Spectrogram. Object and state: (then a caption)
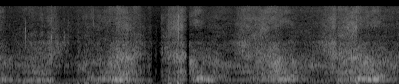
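Foam microphone windscreen being scratched. Long nails and fingertips gently scratch and rub a black foam windscreen on a microphone. The result is a close, muffled, low rumbling texture that swells and fades in slow waves, with a few soft thumps and almost nothing bright on top.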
